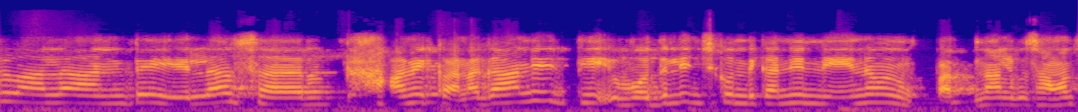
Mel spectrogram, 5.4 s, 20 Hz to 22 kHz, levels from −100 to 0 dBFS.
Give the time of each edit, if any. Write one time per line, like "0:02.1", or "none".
0:01.8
